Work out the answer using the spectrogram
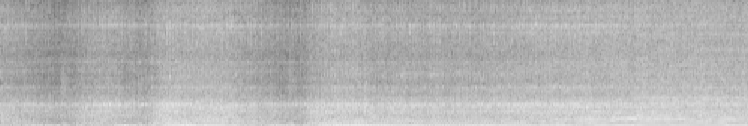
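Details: Mahindra Centuro motorcycle with newly fitted LPG kit, carburettor drained of petrol: engine catches and revs up cleanly, pitch rising and settling smoothly; runs evenly on gas, normal running.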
